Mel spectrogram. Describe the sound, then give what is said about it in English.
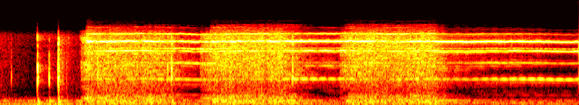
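A burglar alarm being tested rings loudly in three long bursts, a steady harmonic tone with brief gaps between, preceded by a few sharp knocks or clicks. “Oh, just testing the burglar alarm, I guess.”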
